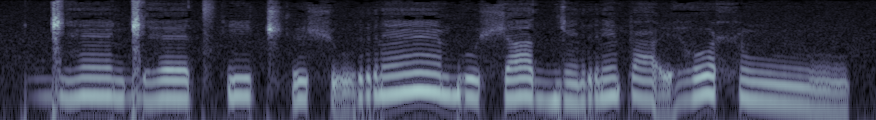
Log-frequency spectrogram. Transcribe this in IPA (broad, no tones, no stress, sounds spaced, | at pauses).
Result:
ɡ͡ǁ ɛ̃ː ɡ͡ǁ ɛː t͡sʼ i t͡ʃʼ ɨ ʃ ṵ r ɛ̃ː b u ʃ a d ɟ ẽ r ẽ p ʕ ḛ ɦ o ħ ũː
